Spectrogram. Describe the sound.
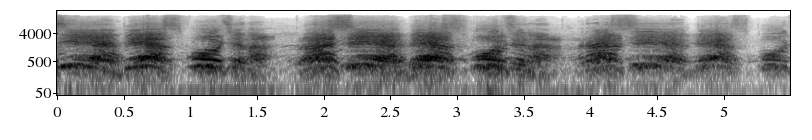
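Protesters at a Russian rally for free elections chant a short political slogan in unison, repeated three times in a loud, steady, rhythmic cadence.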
